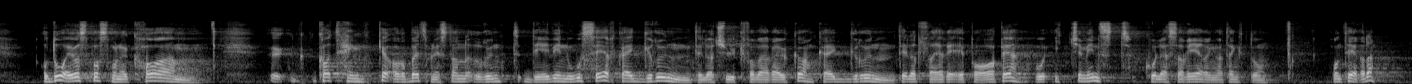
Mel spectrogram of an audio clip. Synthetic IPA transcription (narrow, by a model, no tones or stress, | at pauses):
ɔd̪ɔæɾjʊspœʂmoːləkʰɑː | kʰɑːt̪ʰɛŋkəɾɑɾbæɪsmɪnɪst̪əɾnəɾʉnt̪d̪ɛʋɪnuːseːɾkʰɑːæɾɡɾʉnn̩t̪ʰɪlɔt͡ʃʉːkə̥fɔɾʋæːɾəʉːkɑkʰɑːæɾɡɾʉnːn̩t̪ʰɪlɑt̪flæɪɾəɛpʰɔɑːpeːɔʔɪçːəmɪnst̪kʰʊɾlɛsɑɾɛjeːɾɪŋɑɾt̪ʰɛŋkt̪ɔ | hɔnt̪ʰeːɾəd̪ɛ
